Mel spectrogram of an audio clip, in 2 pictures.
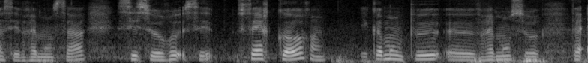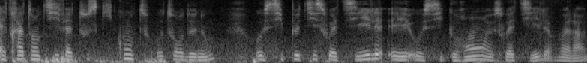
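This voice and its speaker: Femme française à la voix grave et sombre, hésitante. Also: female voice, low-pitched, darkish tone, a little hiss or hum. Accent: French. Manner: hesitant, many fillers and self-corrections. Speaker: holistic therapist. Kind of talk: casual recommendation vlog.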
